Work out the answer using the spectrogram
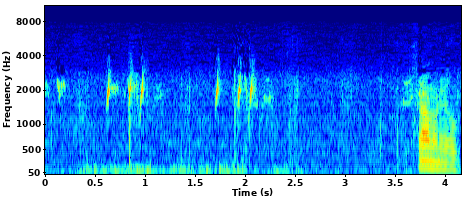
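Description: A female quail gives short, high chirping notes in two quick triplets, then a brief harsh, voice-like sound ends the recording.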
